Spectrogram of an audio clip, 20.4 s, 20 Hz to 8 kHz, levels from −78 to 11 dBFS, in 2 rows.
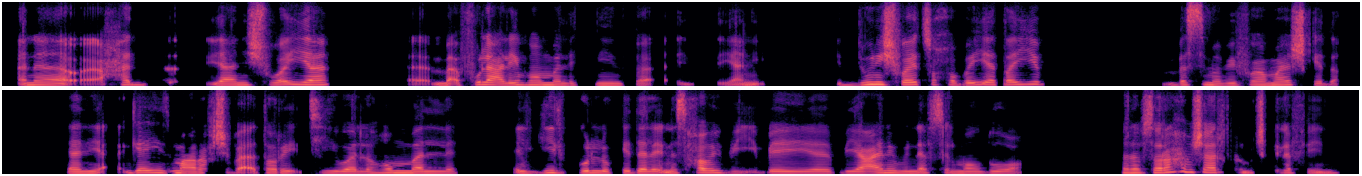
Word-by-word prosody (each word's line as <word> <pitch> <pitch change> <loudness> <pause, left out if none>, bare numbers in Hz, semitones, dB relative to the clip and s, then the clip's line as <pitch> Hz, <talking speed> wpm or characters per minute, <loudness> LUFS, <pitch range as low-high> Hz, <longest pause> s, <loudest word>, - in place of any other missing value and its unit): أنا 175 - +2 0.2
حد 180 -2 -2 0.4
يعني 170 0 +1
شوية 195 +3 +3 0.6
آآ، - - -5
مقفولة 210 -1 +2
عليهم 180 0 +2
هما 175 -1 +1
الاتنين، 160 -1 -5
فإد - - -8 0.2
يعني 65 -2 -4 0.5
ادوني 190 +9 +2
شوية 200 0 +6
صحوبية 190 -1 -1
طيب. 220 +2 0 0.9
بس 175 0 0
ما 170 -2 -1
بيفهموهاش 165 +3 +1
كده، - - -8 0.7
يعني 165 -1 +1 0.2
جايز 195 -1 0
ما 175 - +4
أعرفش 175 +3 +3
بقى - - +2
طريقتي 170 -1 -3
والّا 155 -1 0
همَّا 170 0 +1
ال 155 -1 -2 0.5
الجيل 170 +4 -2
كله 175 -2 +1
كده، 170 -1 +2
لأن 160 0 +1
صحابي 190 +3 +3
بي 155 -3 -11
بي 155 0 -1
بِيعانوا 165 +3 +2
من 155 - -2
نفس 170 - 0
الموضوع. 150 0 -4 0.8
فأنا 180 0 +2
بصراحة 210 - +3
مش 235 -2 +5
عارفة 220 0 +3
المشكلة 90 - -2
فين؟ 80 0 -8
170 Hz, 135 wpm, -23 LUFS, 160-185 Hz, 0.9 s, شوية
